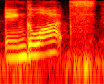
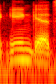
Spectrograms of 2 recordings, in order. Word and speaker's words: ingots: I heard somebody one time pronounce ingots as inglots, and now I can Inglots? never not call them inglots. Inglots. I feel that. I have to like sit there and think about it and say ingots.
